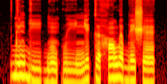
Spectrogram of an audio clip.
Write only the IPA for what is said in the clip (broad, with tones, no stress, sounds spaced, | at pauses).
d ĩ˦ ɡ͡b iː˧ ɡ͡b ũ˨ kʷ iː˨ ɲ e˦ k ə˧ h ɔ̃˦ w ə˧ b e˧ ʃ ɛ̃˧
